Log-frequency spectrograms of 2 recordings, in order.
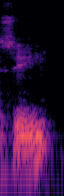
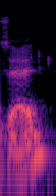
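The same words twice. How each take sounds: First: The letter is said the American way, zee. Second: The letter is said the Canadian/British way, zed.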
